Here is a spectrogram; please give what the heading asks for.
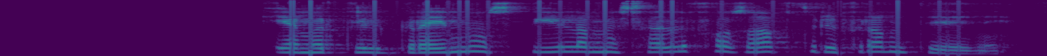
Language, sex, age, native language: Icelandic, female, 40-49, Polish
